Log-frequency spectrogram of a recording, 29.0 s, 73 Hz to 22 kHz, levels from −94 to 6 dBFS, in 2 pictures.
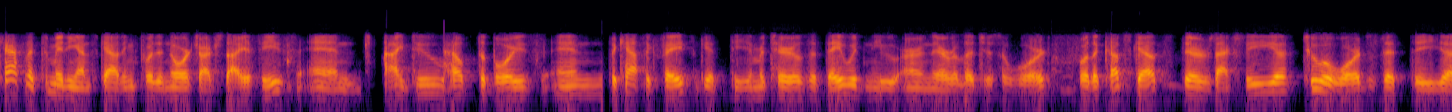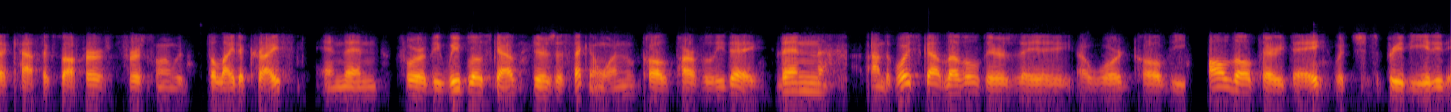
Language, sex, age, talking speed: English, male, 50-69, 170 wpm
